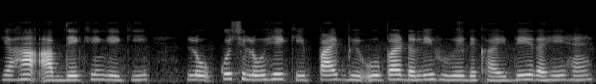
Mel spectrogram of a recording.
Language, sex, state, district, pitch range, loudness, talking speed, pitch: Hindi, female, Uttar Pradesh, Lalitpur, 205-225 Hz, -19 LUFS, 170 wpm, 210 Hz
